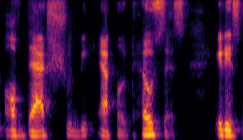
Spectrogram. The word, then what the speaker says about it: apoptosis: of that should be apoptosis it is not you do not the p is silent where the word was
